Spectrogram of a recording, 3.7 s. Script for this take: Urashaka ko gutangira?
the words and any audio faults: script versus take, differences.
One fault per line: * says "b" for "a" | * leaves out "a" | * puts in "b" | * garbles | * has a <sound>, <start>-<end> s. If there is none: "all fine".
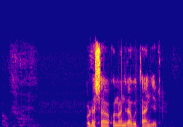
* puts in "nongera"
